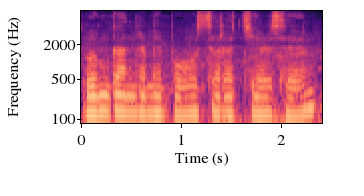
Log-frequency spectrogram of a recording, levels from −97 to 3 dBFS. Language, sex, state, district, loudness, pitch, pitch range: Hindi, male, Arunachal Pradesh, Papum Pare, -18 LUFS, 125 Hz, 120-130 Hz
